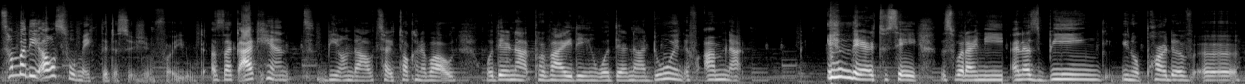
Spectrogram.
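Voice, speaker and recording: A woman from Ethiopia, a programs director, speaking emphatically about community work and often adding tag questions. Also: mid-range voice. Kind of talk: interview-style testimonial.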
